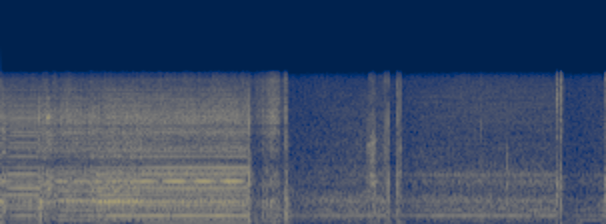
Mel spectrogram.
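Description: Panasonic FM/AM multiplex stereo receiver putting out a steady mix of tones as it is tuned on the FM band. The sound cuts off with a click about two and a half seconds in. After that come a low hum and several sharp clicks from switches and cassette-deck buttons.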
